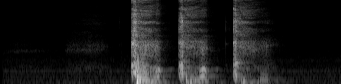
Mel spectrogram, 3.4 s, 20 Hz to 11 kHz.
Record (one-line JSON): {"three_cough_length": "3.4 s", "three_cough_amplitude": 32768, "three_cough_signal_mean_std_ratio": 0.29, "survey_phase": "beta (2021-08-13 to 2022-03-07)", "age": "18-44", "gender": "Female", "wearing_mask": "No", "symptom_cough_any": true, "symptom_runny_or_blocked_nose": true, "symptom_abdominal_pain": true, "symptom_headache": true, "symptom_loss_of_taste": true, "smoker_status": "Current smoker (1 to 10 cigarettes per day)", "respiratory_condition_asthma": false, "respiratory_condition_other": false, "recruitment_source": "Test and Trace", "submission_delay": "2 days", "covid_test_result": "Positive", "covid_test_method": "RT-qPCR", "covid_ct_value": 19.7, "covid_ct_gene": "ORF1ab gene", "covid_ct_mean": 20.4, "covid_viral_load": "200000 copies/ml", "covid_viral_load_category": "Low viral load (10K-1M copies/ml)"}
